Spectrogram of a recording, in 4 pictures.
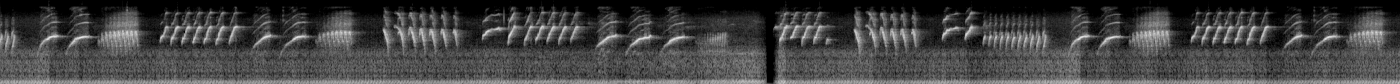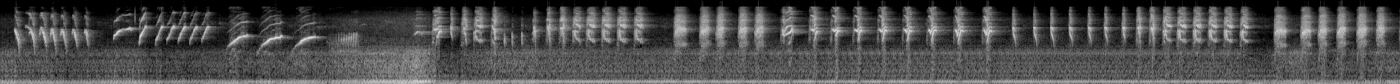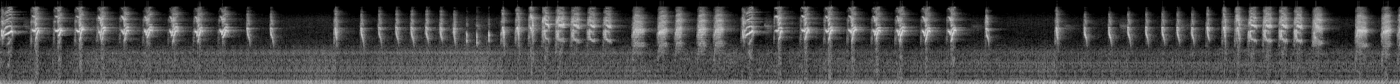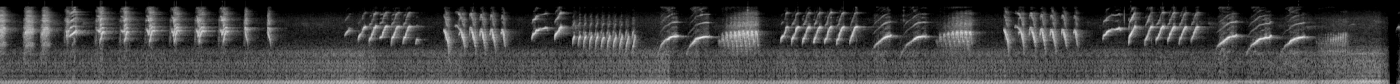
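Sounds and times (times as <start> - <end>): bird repeated chirps: 0.0 - 56.0
bird singing whistled notes: 0.0 - 56.0
low hum: 0.0 - 56.0.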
